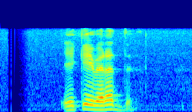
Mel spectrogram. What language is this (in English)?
Sinhala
